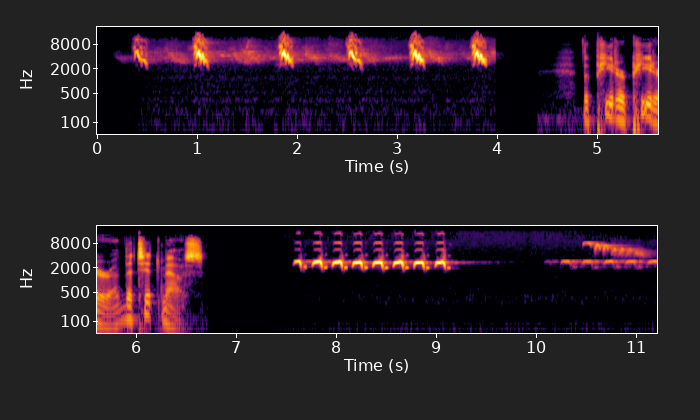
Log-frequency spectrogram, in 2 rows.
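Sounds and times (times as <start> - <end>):
house sparrow giving short bright chirps: 0.2 - 4.0, 7.6 - 9.4, 10.1 - 11.1
speech: 4.8 - 6.8.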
